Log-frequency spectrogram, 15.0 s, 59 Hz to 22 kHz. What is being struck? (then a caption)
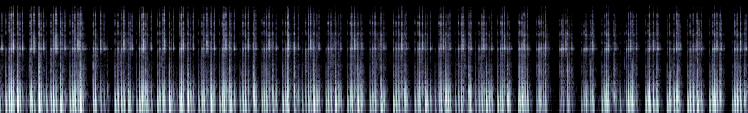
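Aluminum spray bottle. Fingertips and nails of both hands tap rapidly on a hollow silver aluminum spray bottle. The result is a dense, fast stream of short, dry knocks with a low, hollow thump body and a faint steady metallic ring around 1.6 kHz, broken by brief pauses.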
